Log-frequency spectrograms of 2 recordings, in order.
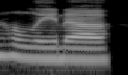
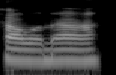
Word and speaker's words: Helaena: So yes, Alicent and Helaena. I will not mispronounce her name again. Sorry. In my head, when I read the book, her name was Helena.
